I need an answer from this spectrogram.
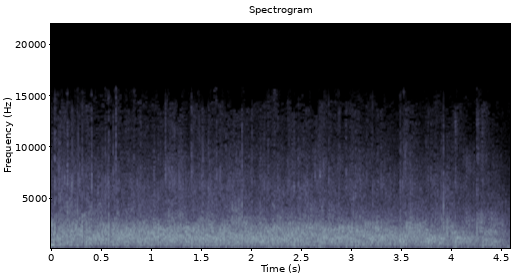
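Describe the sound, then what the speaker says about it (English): An audience applauds dancing children at a keynote speech marking a 20th anniversary, with dense, loud, sustained clapping from a large crowd that fades slightly at the end. "Please give them a big applause."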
